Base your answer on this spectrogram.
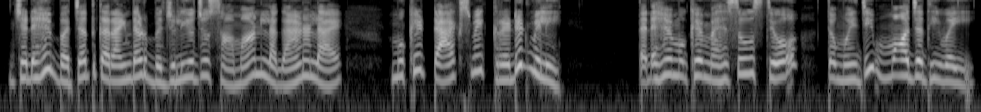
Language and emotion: Sindhi, happy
